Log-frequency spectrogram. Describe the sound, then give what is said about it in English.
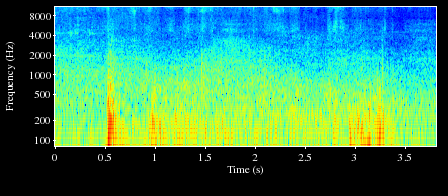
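A loud truck rumbles past with a steady, broad roar of engine and road noise, marked by a sharp thump early on. No one speaks. “Really loud truck.”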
